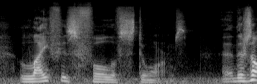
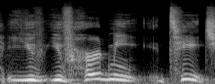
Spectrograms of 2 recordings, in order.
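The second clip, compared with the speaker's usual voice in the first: higher, louder, slow pleading; impassioned rebuke; 8 semitones higher, 6 dB louder, much slower than usual. Acted. Jesus pressing his frightened disciples, impassioned. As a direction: press them hard, almost shouting.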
